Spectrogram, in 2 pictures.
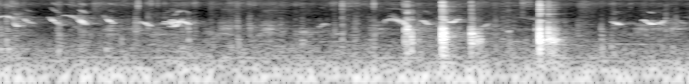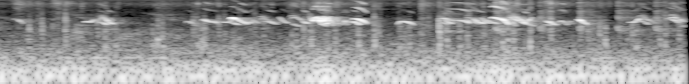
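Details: Baby chicks give scattered high, sliding peeps, sparser at first and then thickening into a busier chorus, broken by a few sharp clicks and knocks.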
